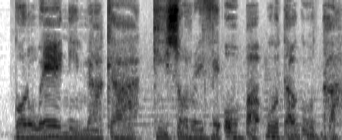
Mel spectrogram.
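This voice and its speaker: A man speaks in a put-on character voice at a moderate pace. Clear music plays behind him. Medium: video game. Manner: speaks an alien language.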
